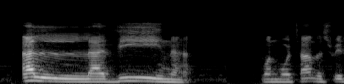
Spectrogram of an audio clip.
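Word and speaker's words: الَّذِينَ: So now how let's say this word smoothly without stopping. We say alladhina.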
